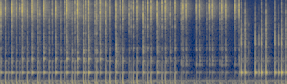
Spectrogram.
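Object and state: Metal-framed round hand mirror.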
